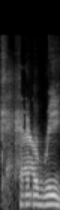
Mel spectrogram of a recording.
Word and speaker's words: Kari: Man, Kari, Ca- pronounced Kari. Get it right.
